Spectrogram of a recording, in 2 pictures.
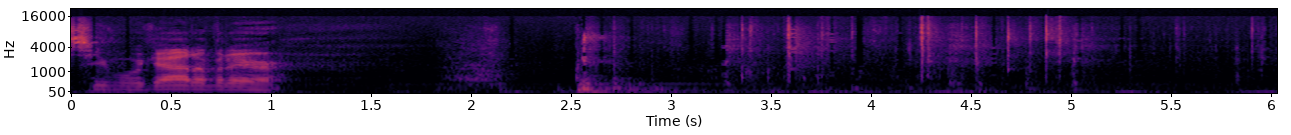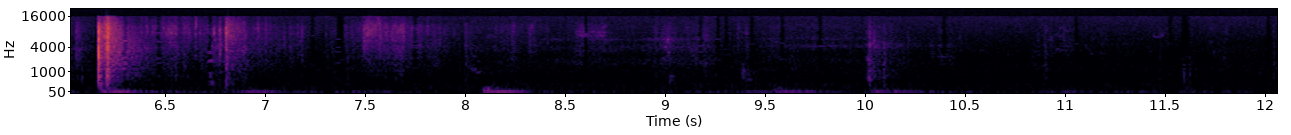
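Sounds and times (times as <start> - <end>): plastic shrink-wrap crinkling: 3.2 - 8.0.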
